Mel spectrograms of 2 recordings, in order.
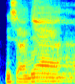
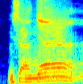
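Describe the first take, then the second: Both takes have the same delivery.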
